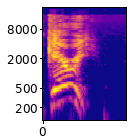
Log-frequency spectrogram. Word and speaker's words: Gerry: he is overlooked elbridge gary they call gerrymandering they mispronounce his name in uh in by giving him credit for something he really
